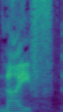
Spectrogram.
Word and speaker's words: knife: if they're too stupid to spell the word knife, still knows that the K is silent.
